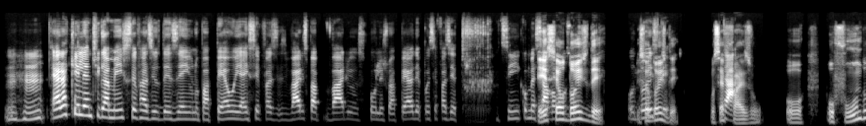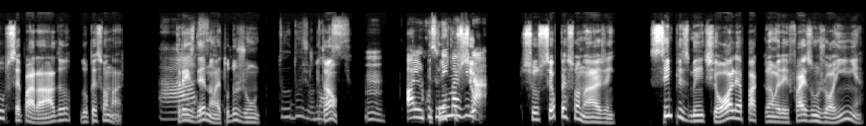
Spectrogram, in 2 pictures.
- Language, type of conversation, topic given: Portuguese, podcast, Como reconhecer se alguém pode ser um bom mentor para você?
- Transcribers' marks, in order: put-on voice: "tru"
